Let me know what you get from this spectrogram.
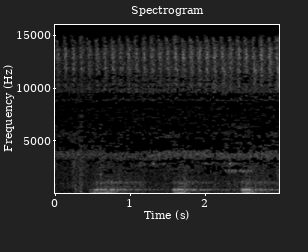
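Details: Adult lioness, unaware of her cub's fate, calling for her pride, her calls heard instead by two nomadic rogue males; three short, deep grunting bursts about a second apart, over a faint steady high music tone.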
